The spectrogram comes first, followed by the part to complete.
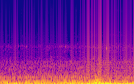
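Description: Steady low rumble of a vehicle in motion, with no other distinct event.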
